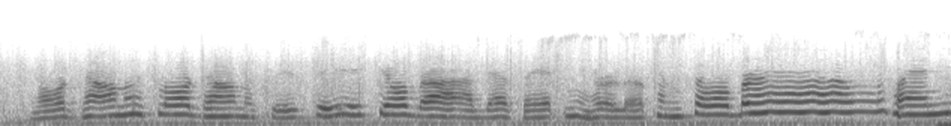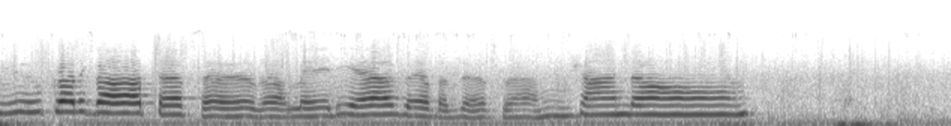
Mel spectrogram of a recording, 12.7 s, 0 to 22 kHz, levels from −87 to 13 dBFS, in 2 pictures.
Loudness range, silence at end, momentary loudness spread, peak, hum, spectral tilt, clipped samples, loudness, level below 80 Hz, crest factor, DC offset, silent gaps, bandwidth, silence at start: 6 LU; 0 s; 13 LU; -6 dBFS; none; -9 dB/octave; under 0.1%; -23 LUFS; -38 dBFS; 18 dB; under 0.1%; none; 6.4 kHz; 0 s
